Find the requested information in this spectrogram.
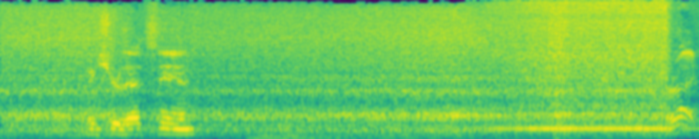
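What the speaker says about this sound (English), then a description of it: "the first thing we're going to do is we're going to tack weld this corner right here" TIG tack welding on the corner joint of a steel welding cart: a steady buzzing electrical hum with a faint tone, running continuously under brief close speech at the start.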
